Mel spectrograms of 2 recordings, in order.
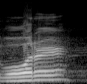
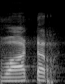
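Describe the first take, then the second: First: It is said with an American accent. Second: It is said with an Indian accent. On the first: "in American English, they would say water" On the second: "We always pronounce water as water"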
